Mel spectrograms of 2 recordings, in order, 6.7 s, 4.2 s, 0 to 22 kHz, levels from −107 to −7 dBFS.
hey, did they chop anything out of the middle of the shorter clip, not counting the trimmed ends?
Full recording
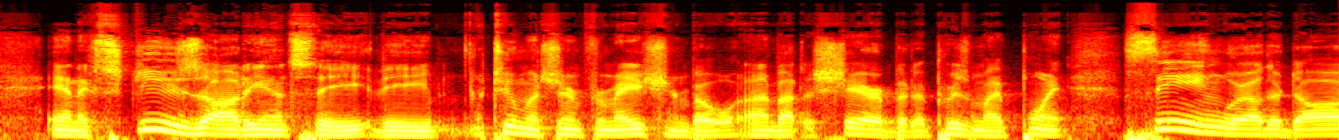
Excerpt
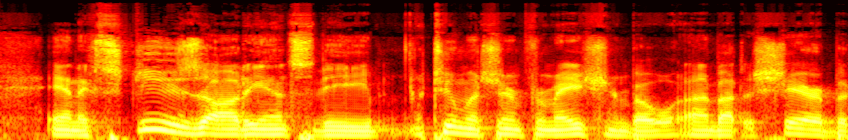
yes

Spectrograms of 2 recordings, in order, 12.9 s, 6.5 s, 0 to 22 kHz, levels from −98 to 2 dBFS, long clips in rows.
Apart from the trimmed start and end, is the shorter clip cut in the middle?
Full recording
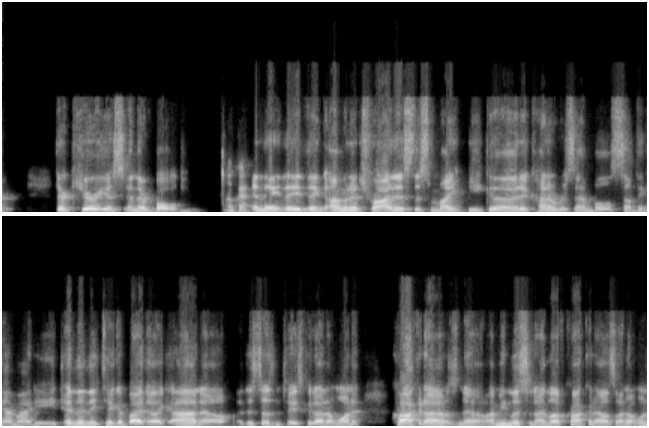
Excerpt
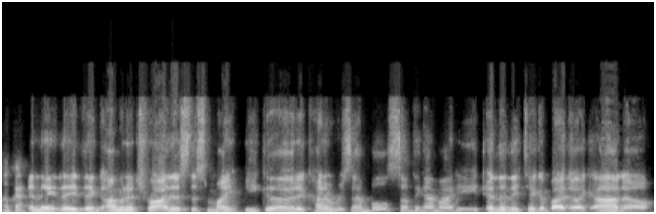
no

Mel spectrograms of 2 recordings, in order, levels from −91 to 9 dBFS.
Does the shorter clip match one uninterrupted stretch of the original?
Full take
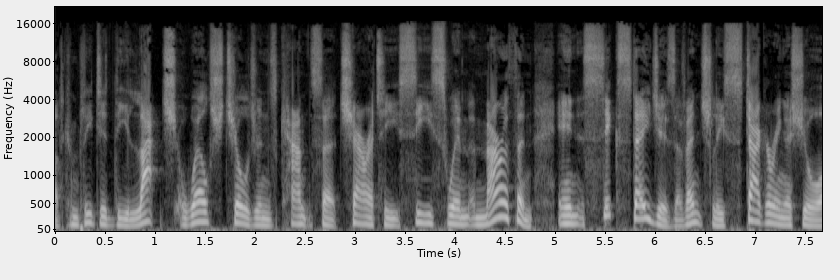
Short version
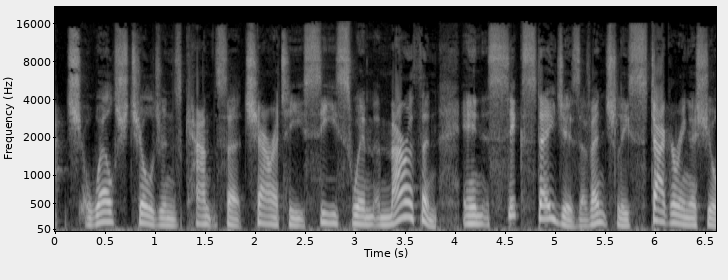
yes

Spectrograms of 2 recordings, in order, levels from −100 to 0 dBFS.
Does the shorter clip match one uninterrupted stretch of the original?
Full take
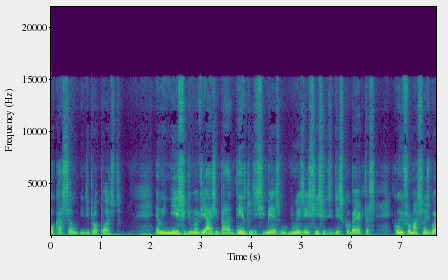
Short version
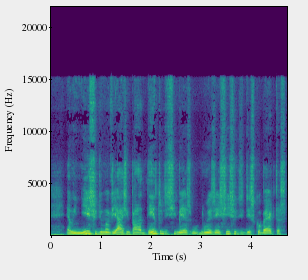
yes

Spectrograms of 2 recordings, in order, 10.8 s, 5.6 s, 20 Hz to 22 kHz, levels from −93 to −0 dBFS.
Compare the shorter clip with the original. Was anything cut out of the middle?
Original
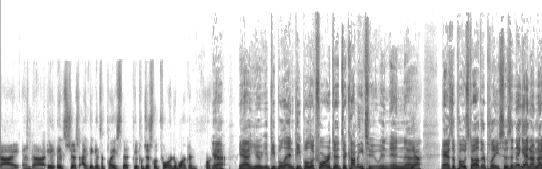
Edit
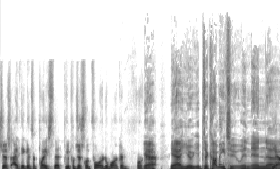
yes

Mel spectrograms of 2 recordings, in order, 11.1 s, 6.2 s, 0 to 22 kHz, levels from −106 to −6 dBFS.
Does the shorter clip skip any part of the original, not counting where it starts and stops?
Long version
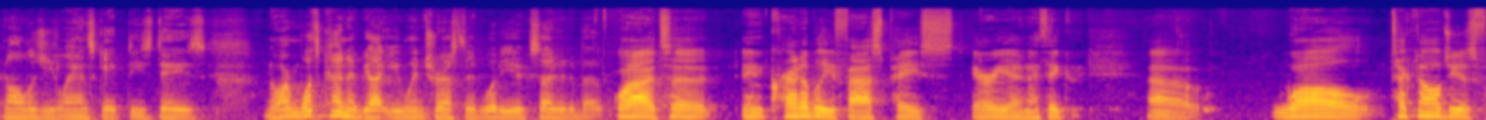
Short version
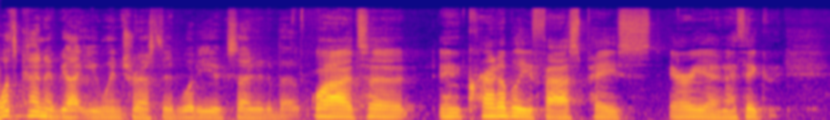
no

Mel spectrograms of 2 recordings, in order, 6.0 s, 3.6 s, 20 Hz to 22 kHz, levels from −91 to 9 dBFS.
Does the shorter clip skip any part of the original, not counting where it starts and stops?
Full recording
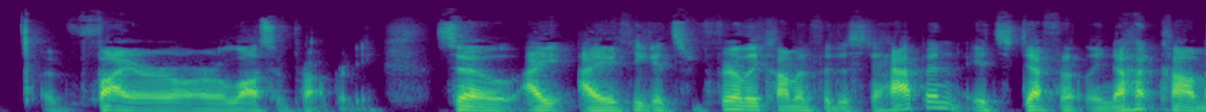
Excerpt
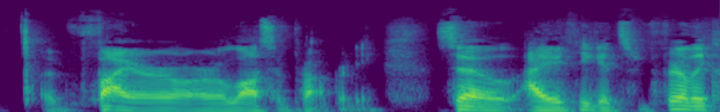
yes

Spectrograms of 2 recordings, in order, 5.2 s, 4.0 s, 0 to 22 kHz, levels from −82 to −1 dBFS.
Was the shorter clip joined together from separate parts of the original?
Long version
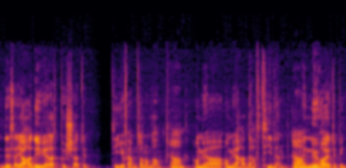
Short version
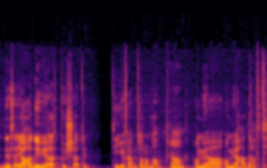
no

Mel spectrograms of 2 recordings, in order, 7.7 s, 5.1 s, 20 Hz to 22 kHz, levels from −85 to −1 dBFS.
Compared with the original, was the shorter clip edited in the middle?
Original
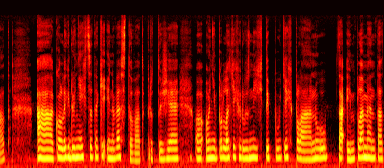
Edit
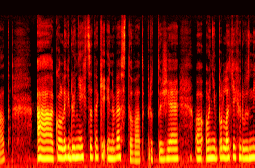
no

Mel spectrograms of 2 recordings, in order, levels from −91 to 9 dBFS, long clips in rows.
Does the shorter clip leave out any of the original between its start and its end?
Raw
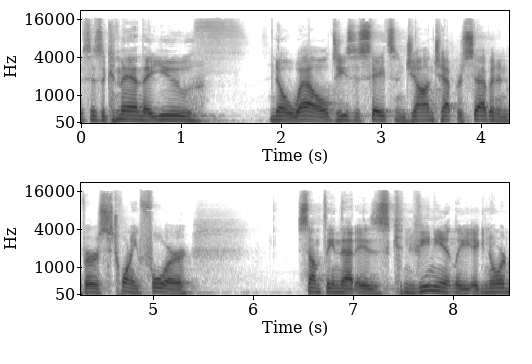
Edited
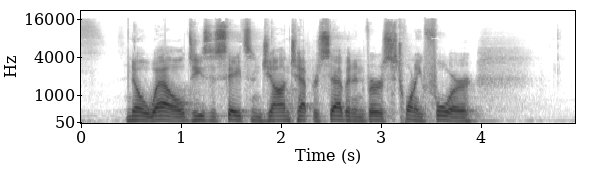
no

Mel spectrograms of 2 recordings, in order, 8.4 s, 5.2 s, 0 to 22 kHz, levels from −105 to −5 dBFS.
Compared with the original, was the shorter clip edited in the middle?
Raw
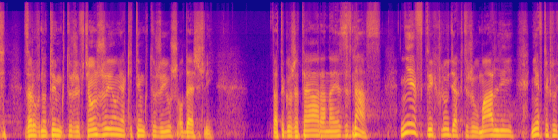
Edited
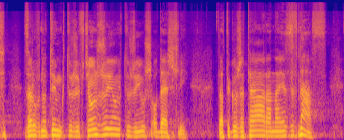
yes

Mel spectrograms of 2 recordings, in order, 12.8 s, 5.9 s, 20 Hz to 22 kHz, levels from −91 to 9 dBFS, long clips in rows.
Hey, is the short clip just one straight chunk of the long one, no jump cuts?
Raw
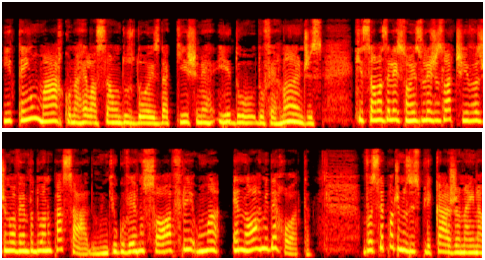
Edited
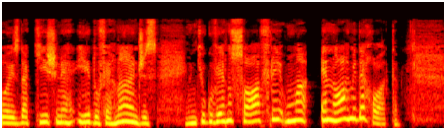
no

